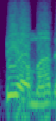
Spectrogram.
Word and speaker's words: Bielema: And the is it Bielema? That's the proper way to say it, isn't it, Brett? – It's pretty close. It's Bielema.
